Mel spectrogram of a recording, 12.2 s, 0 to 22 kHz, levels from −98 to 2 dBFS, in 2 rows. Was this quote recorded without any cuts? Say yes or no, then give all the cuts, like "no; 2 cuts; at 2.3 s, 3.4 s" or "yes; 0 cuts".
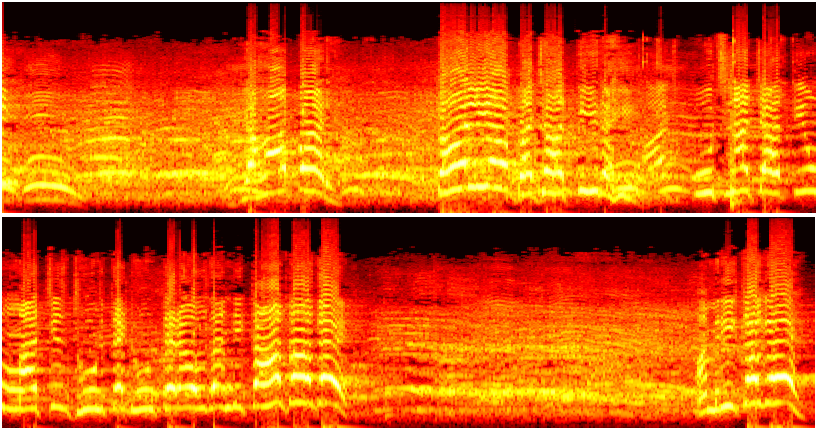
no; 1 cut; at 5.0 s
